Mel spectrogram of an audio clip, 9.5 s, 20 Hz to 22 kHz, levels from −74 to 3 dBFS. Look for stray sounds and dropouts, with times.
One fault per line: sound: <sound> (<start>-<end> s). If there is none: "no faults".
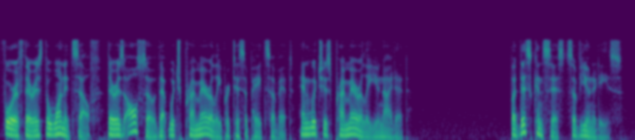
no faults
